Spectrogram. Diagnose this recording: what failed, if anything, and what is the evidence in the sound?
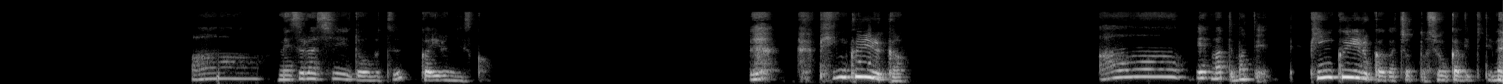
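The trouble sits on the network side of the call, working through the receiver's jitter buffer. From 1.37 to 1.62 s the sound stalls. The last sound carries on briefly, then about 0.22 s of near silence, and it resumes where it stopped. That's a call audio freeze, likely caused by delayed packets starving the buffer, which puts in about 0.23 s of extra delay.

Right after, from 1.84 to 1.87 s, there's a short concealed packet loss. About 20 ms of audio never made it to the decoder in time. The receiver bridged the hole by extending the preceding sound, so you hear a quick smear or wobble rather than a clean dropout.

From 2.18 to 4.45 s there's a call bitrate drop. The encoder went from 64 down to 28 kbps and stayed at the bottom for roughly 1.44 s. With fewer bits the coding gets coarser, so the audio turns rougher until it recovers.

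Between 6.92 and 9.48 s a jitter buffer speed-up kicks in. The buffer had built up more delay than it wants, so the receiver trimmed tiny pitch-period slices, around a fifth of a second in total. Playback runs at about 108% speed with unchanged pitch, sounding hurried.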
